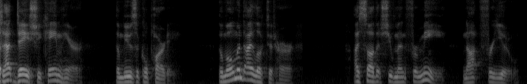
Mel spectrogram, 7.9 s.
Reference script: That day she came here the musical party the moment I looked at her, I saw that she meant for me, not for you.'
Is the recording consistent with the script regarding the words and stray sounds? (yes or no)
yes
